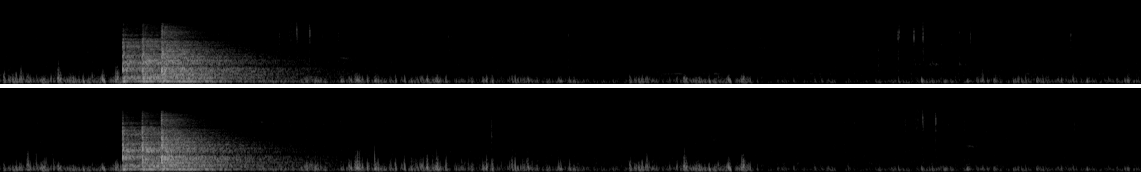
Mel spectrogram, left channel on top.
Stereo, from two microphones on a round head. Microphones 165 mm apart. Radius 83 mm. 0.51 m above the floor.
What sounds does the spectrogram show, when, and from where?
1.2 s knocking: 40° right (ahead or behind), 1.3 m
